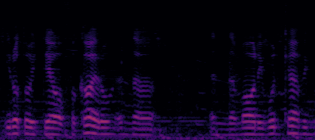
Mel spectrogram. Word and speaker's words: Whakairo: Whakairo. You may see it in the stream title. So our WH is our F. So wha, kai, ro. So you roll your R a little bit, ro.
